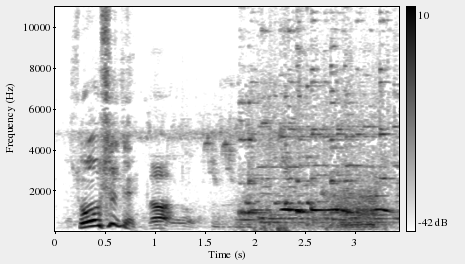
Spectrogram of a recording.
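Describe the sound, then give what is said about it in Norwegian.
Sheep bleat, two wavering cries in quick succession, then a busier stretch of overlapping noise from a flock on a farm, with outdoor bustle, fills the rest of the moment. “Han har gjeta sauer hele livet.”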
